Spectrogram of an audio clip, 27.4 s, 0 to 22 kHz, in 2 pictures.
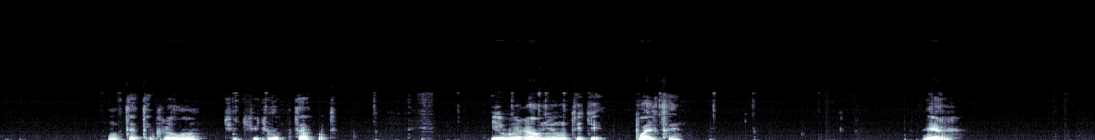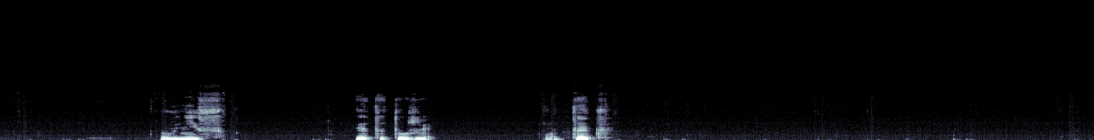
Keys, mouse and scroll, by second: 1.9 g, 3.2 middle click, 4.4 middle click, 4.9-5.6 scroll up 1, 5.7-6.3 shift+scroll up 1, 6.3 shift+middle click, 6.7 shift+middle click, 6.7 scroll up 1, 7.0 middle click, 9.3 middle click, 10.2 click, 11.2 r, 13.8 click, 14.6 r, 16.4 click, 17.5 r, 21.0 click, 21.9 r, 24.5 click, 25.6 r.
